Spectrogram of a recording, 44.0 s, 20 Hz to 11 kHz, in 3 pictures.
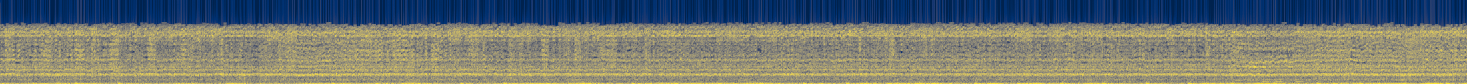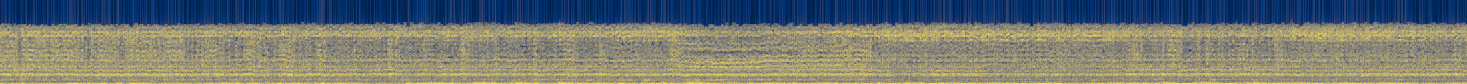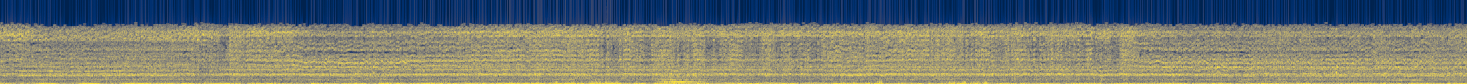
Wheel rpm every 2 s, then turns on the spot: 170, 160, 170, 170, 170, 170, 170, 160, 160, 170, 160, 160, 170, 170, 160, 170, 160, 170, 170, 170, 160, 160.
none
